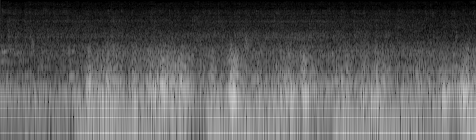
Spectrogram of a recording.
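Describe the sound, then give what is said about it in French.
Thunder rolls in low, rumbling swells while torrential rain pours steadily underneath, forming a continuous, heavy wash of sound. “Pendant ce temps, la foudre s'est mise à clignoter, le tonnerre a roulé et la pluie s'est enfin déversée en torrent.”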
